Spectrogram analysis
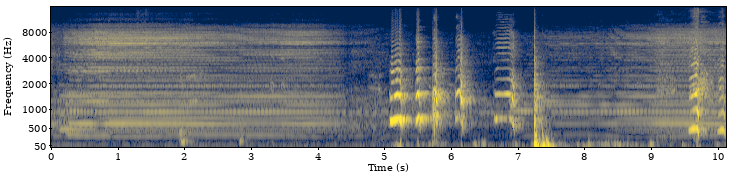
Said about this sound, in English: We have to look at Google a diesel engine sound effect. Diesel horn sound effect.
